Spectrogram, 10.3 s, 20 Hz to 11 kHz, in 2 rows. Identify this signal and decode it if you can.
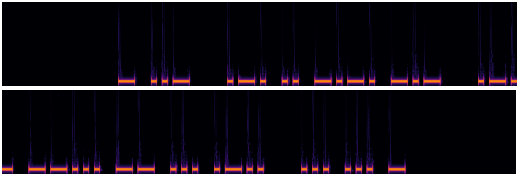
Morse code, heard as a keyed tone, about 22 wpm, 700 Hz. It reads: TU RICK W7MSL SST
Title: K1USN SST QSO Practice - 22wpm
